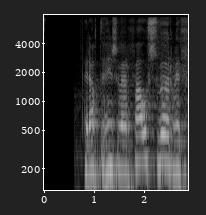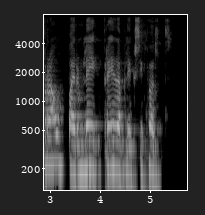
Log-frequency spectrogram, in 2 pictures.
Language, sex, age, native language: Icelandic, female, 70-79, Icelandic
